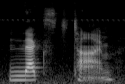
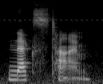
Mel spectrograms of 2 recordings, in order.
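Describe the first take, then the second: No difference in how they are said.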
